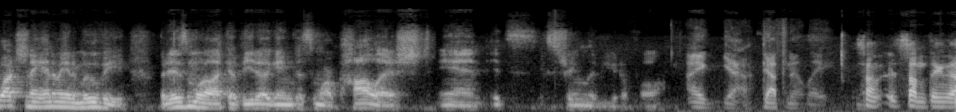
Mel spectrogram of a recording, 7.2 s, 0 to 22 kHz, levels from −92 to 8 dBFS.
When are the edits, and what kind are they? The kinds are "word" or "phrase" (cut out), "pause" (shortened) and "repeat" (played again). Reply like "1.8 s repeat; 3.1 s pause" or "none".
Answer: none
